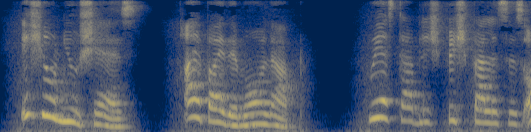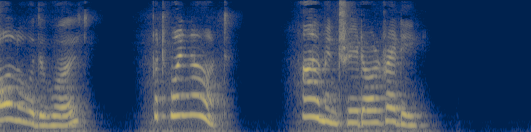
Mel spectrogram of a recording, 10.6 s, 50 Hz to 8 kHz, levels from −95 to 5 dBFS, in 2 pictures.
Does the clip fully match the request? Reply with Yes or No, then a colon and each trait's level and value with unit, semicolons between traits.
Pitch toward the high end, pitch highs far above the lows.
Yes: very high, 270 Hz; wide, 7.0 semitones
